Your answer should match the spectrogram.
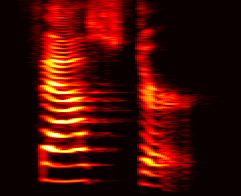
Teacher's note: faster, we move from the T sound to the R, tur, as in turkey. Faster, not faster. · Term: true T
